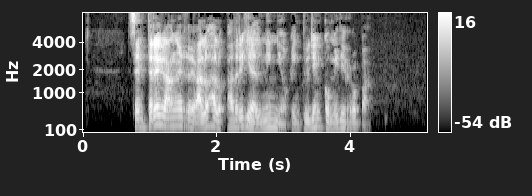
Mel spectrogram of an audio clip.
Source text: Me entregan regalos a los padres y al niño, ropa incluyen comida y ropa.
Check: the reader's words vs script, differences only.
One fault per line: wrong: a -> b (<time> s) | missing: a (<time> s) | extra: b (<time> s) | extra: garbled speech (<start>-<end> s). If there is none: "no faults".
wrong: Me -> Se (0.7 s)
wrong: ropa -> que (3.1 s)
